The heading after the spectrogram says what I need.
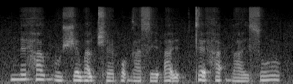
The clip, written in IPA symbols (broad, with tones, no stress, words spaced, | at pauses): nɛ˦ha˦ʊ̯bo˨ʊ̯ ʃɛ̰˦˨ wa̰˦˨ʊ̯t͡ɕʰɛ˨pɔ̰˦˨ ɡä˨sʰe˨ʔa̰˦˨ɪ̯ | tɛ̰˦˨hä˦ʔba˨ɪ̯ so˦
